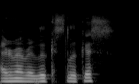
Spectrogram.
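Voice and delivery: ordinary talk

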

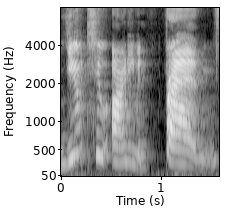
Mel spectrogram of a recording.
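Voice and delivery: put-on loud, snippy, childish taunting voice. Retelling what a character said on a show, imitating a ten-year-old on a playground. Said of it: "like a ten-year-old on a playground".

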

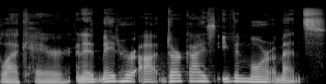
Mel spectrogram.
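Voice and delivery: plain reading voice

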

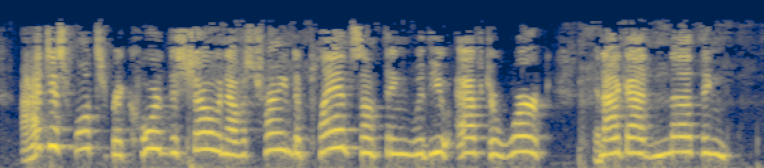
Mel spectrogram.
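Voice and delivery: high-pitched put-on girly voice. Reading aloud a message she sent him, the speaker does a girly voice. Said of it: "Could you do a girly voice for this part?".

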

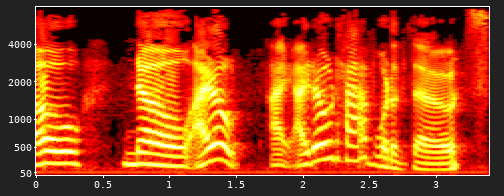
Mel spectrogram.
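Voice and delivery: acted, high, swooping voice stifling a laugh. Retelling the speaker's mother answering a child's remark, imitating her holding back a laugh. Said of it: "very like trying not to laugh".

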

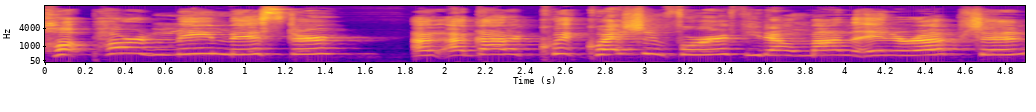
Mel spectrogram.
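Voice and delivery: high, projected yelled call. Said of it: "So you're just yelling across the way".

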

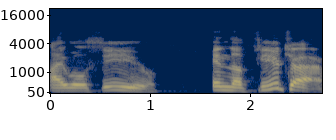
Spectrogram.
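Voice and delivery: slow, drawn-out, deliberate, every word weighed. Saying goodbye to everyone: Criswell impersonation. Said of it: "as Criswell would say".

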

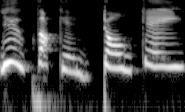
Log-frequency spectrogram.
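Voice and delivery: loud, barked chef voice. Insulting someone named in a podcast shout-out, in a Gordon Ramsay-style insult. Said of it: "insult them in a Gordon Ramsay-esque way".

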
